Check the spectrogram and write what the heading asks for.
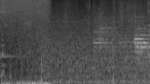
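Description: Low, steady rumble of a glassblowing studio's gas furnaces, which drops away sharply less than a second in, leaving quieter room noise.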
